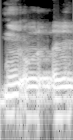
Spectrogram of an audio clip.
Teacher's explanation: ए और ए का उच्चारण स्थान कंठ तालु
